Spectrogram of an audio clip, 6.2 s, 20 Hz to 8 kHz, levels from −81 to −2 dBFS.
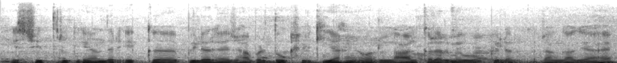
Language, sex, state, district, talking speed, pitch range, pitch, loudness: Hindi, male, Gujarat, Valsad, 205 wpm, 110-120 Hz, 115 Hz, -15 LUFS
